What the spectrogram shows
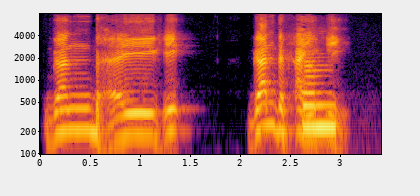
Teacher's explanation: Ga is alpa prana only, not to give stress.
